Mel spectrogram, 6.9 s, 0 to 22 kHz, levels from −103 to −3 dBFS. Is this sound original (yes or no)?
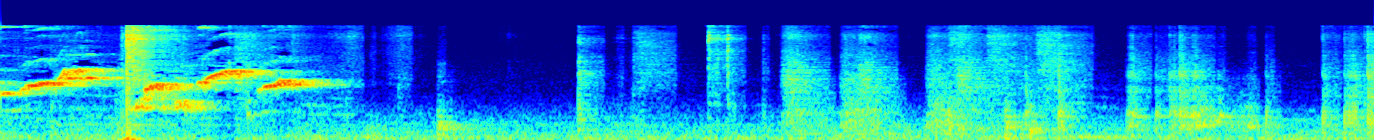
yes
